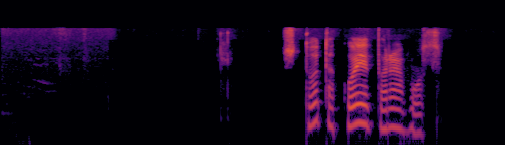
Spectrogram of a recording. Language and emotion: Russian, neutral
